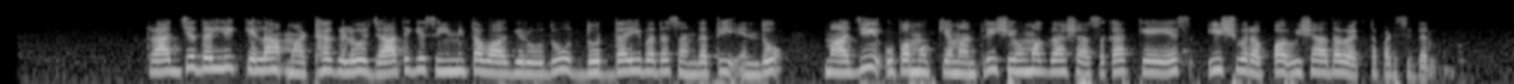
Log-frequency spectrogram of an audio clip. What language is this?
Kannada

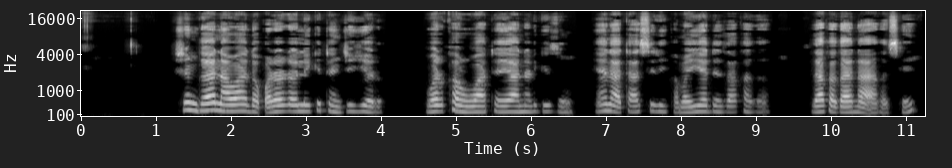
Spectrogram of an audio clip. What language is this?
Hausa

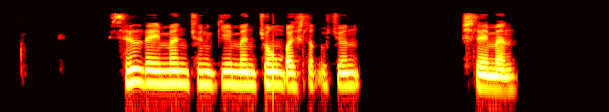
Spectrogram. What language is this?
Uyghur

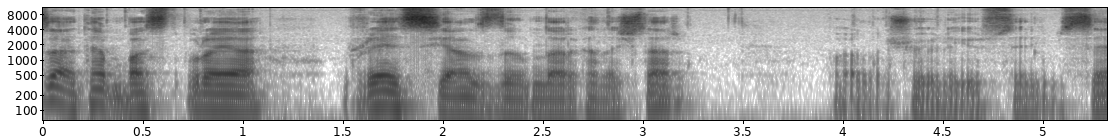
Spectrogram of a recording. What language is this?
Turkish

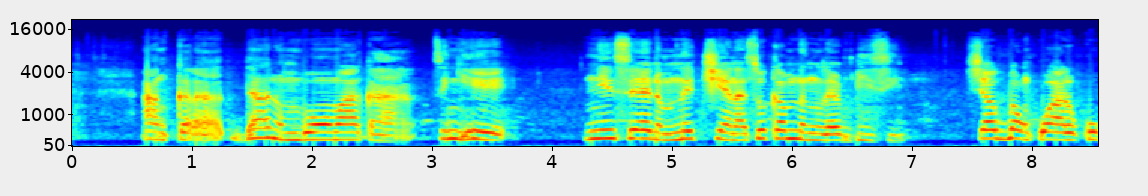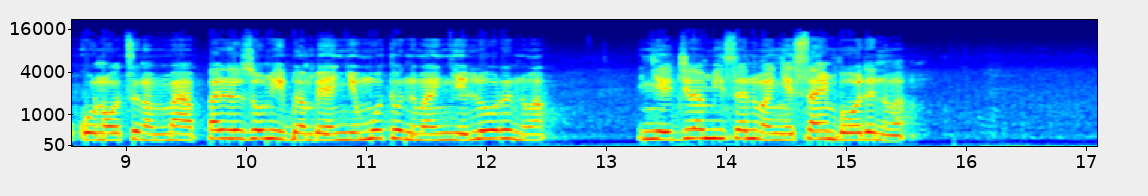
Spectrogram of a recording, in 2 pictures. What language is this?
Dagbani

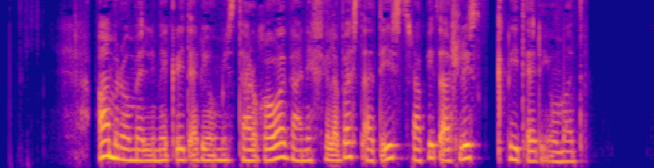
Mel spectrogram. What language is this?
Georgian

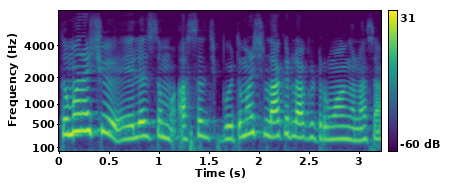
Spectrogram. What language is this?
Kashmiri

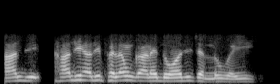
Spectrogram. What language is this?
Punjabi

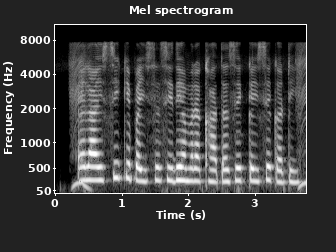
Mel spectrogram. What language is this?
Bhojpuri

